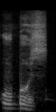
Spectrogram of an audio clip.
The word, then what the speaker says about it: Igbo: The reason they have different pronunciation is because of dialectal differences. The northern Yoruba will call U, I. The ones in the central and eastern Yoruba use U, for instance, Ule, Ulesha, Ushu, Ufe.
